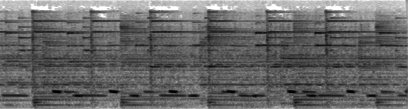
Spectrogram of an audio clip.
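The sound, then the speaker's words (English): Many clocks in an inventor's home chime together at once, overlapping bell-like strikes ringing out every half second or so with long sustained tones layering into a loud, continuous shimmer. No voices are heard. “A herd of clocks all chime at once around them to herald the arrival of their host, Mr.”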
